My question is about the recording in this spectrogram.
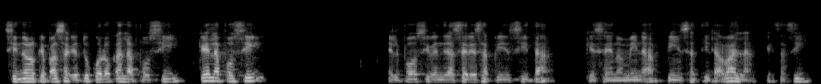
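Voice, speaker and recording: A man's voice: medium pitch, a little fast, fairly bright tone, slightly rough. A man teaching a medical class, explaining step by step, asking questions and answering them himself. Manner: explanatory, repeats key numbers, asks and answers own questions. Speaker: medical lecturer. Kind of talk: recorded medical lecture. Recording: dull dry lecture recording.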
